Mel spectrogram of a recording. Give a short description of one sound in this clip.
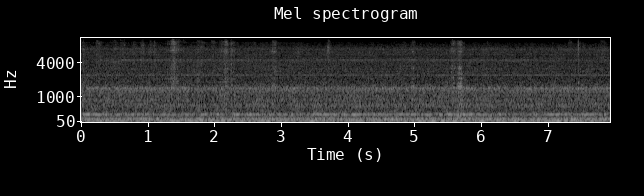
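A desoldering gun hums steadily.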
